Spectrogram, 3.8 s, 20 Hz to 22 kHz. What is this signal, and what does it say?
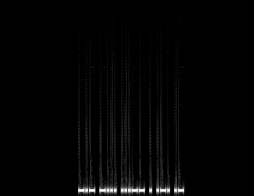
Morse code, heard as a keyed tone, about 47 wpm, 700 Hz. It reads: KB3ERA
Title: USA Call Signs - 6x Character Spacing - 45wpm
